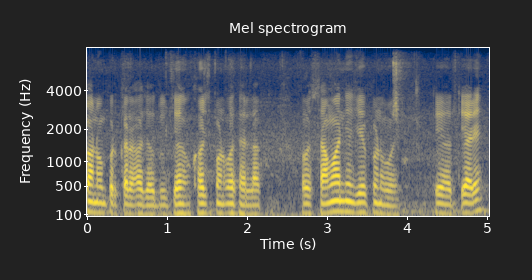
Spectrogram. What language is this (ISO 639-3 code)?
guj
